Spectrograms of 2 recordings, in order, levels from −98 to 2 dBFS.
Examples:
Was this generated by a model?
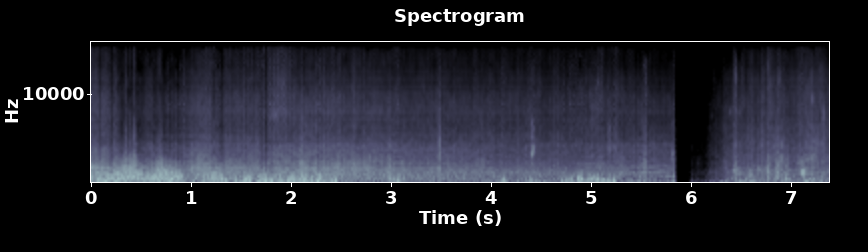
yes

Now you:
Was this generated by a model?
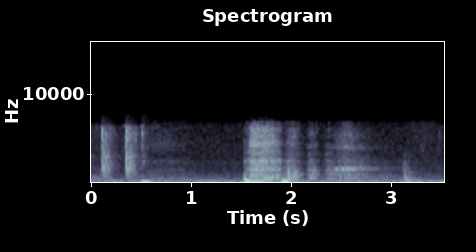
no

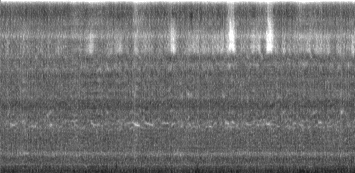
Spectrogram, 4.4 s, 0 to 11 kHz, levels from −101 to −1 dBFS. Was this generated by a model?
yes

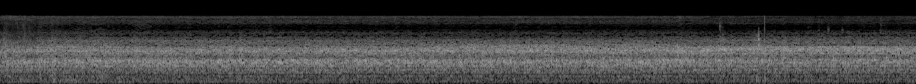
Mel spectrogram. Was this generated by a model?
no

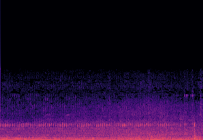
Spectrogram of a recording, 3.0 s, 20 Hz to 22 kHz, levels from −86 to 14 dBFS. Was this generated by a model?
no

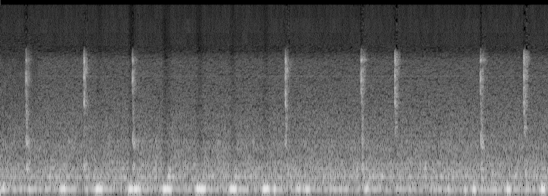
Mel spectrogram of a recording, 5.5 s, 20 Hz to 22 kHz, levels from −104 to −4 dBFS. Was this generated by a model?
no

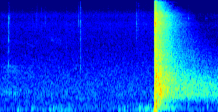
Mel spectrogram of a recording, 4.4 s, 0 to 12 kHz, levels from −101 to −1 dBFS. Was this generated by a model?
no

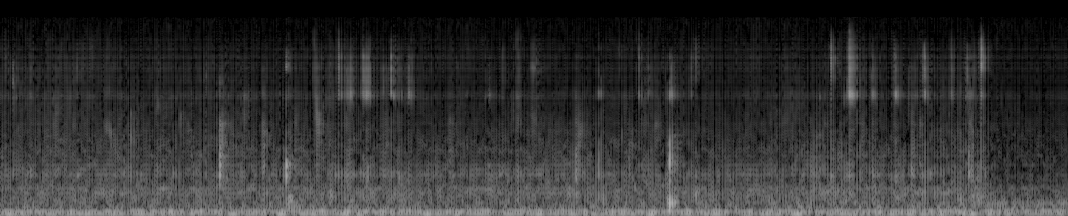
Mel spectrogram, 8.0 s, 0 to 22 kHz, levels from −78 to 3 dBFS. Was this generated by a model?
yes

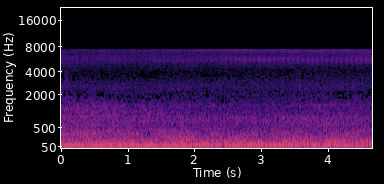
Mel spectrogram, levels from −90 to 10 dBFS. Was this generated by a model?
no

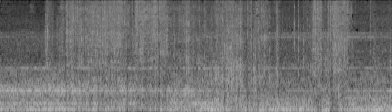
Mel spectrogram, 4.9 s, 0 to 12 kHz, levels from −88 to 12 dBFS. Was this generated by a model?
no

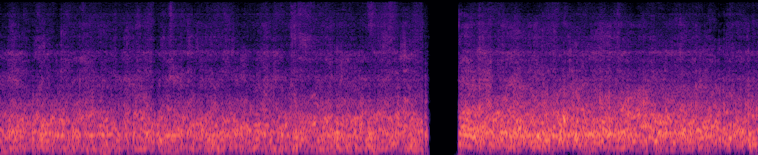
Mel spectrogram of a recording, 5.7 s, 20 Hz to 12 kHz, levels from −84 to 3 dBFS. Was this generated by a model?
yes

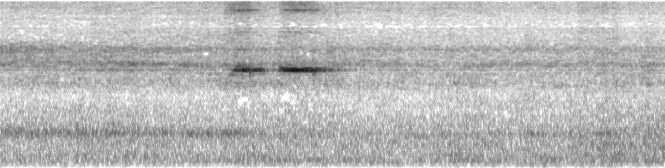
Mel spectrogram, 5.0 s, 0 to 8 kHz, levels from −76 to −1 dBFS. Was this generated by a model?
yes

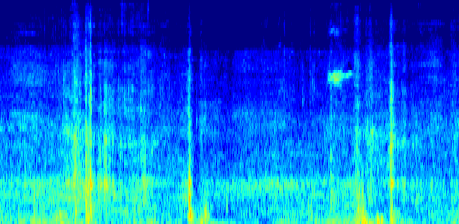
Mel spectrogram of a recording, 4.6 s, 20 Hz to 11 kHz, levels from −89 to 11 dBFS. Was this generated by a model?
no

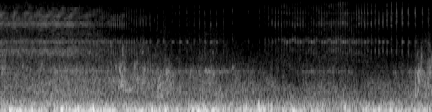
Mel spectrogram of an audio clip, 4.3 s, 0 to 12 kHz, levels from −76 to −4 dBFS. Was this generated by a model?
no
